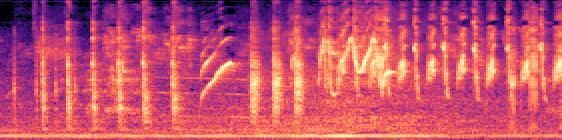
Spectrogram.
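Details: Javan myna song for prompting other birds to sing: rapid repeated dry clicks, two upward-sweeping whistles, a wavering whistled passage, and a constant low hum beneath.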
